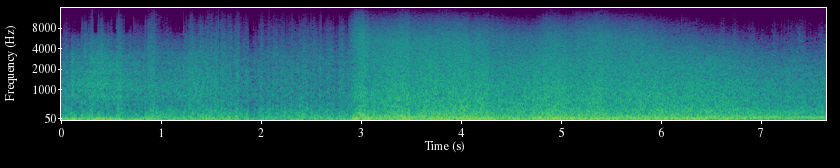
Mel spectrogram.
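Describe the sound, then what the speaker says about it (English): A battleship's main guns fire a volley in the Ultimate Admiral Dreadnoughts naval game: a heavy, booming blast bursts in partway through and rolls into a sustained rumbling roar, with dense explosive noise before it. "I think that volley ought to sink the battleship."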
